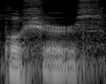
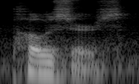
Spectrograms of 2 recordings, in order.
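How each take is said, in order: First: It ends with a French-style 'zur' sound. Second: It ends with a plain English 'zers' sound. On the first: The speaker calls it wrong. "I thought it was poseurs" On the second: The speaker calls it right. "it's pronounced correctly. Posers"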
